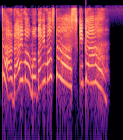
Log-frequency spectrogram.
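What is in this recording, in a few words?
OPERATION OVER, Japanese; GF Alarm; M14Mod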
